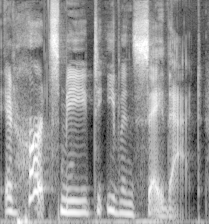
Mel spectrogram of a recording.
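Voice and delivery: ordinary talk, nothing marked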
